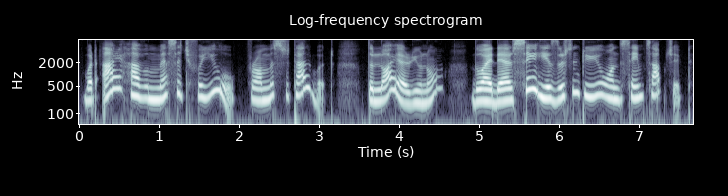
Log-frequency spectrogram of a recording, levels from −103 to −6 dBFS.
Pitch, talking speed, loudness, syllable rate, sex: 270 Hz, 210 wpm, -18 LUFS, 5.3 syllables/s, female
